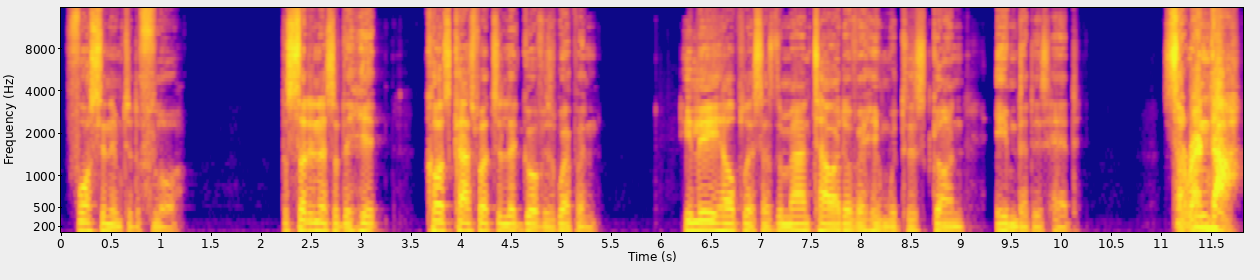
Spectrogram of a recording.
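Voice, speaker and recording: A man narrating a crime storybook in a dramatic style, dropping low on tense moments. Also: darkish tone, no echo, clean studio sound. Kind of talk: scripted audiobook narration.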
